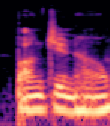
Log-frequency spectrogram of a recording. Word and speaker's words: Bong Joon-ho: Bong Joon-ho.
